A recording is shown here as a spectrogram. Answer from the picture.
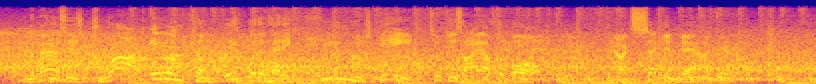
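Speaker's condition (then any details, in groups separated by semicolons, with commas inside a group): No condition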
